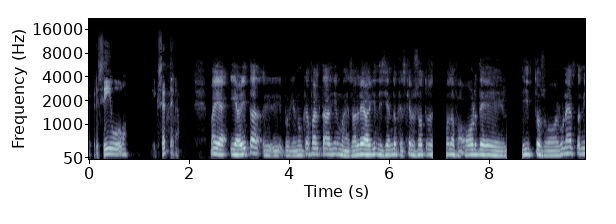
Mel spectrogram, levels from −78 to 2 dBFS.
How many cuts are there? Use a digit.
0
